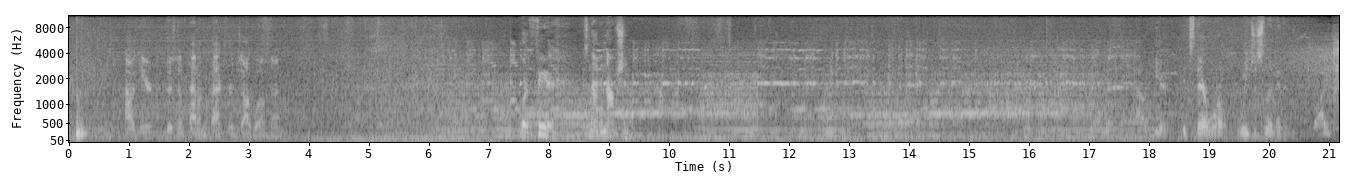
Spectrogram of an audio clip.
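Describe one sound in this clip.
A man speaks close by in a steady voice.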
